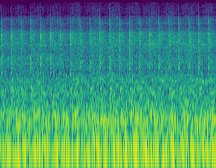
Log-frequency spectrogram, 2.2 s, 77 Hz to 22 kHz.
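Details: VAZ 2114 engine swapped into the car, first start: hard, rapid metallic knocking about ten per second over idle from the top end; cause unconfirmed, owners suspect valves (worn shims) or camshaft, plan to check valves and compression.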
